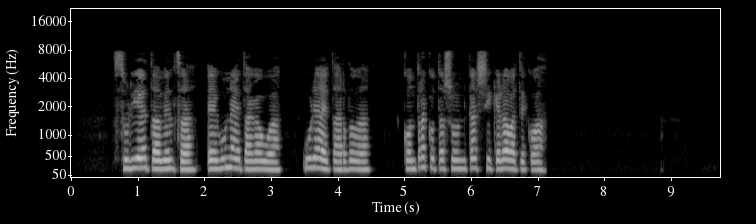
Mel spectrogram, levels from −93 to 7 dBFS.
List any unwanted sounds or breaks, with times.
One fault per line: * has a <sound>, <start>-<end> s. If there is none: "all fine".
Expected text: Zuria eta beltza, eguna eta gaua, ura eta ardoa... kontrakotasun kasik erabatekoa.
all fine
